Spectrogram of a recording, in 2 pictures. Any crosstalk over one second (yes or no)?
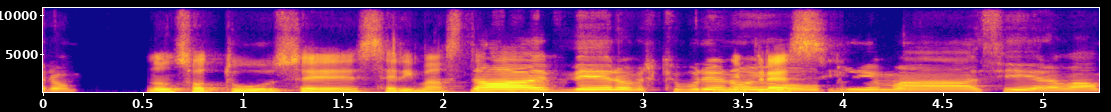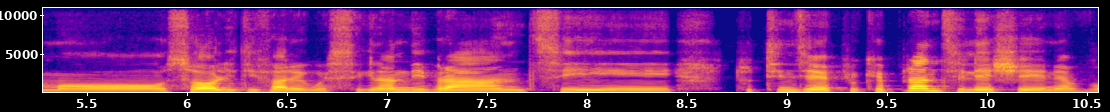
no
